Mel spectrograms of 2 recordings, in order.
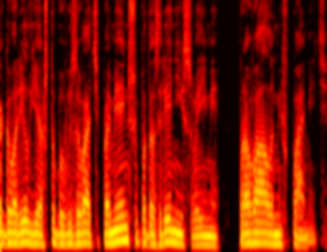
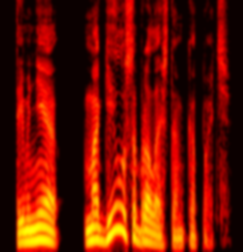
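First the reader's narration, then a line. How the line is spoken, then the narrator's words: Dry tone. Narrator (Russian): проговорил я сухо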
